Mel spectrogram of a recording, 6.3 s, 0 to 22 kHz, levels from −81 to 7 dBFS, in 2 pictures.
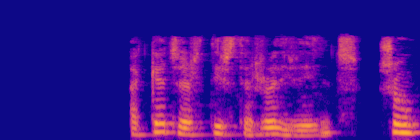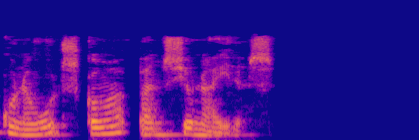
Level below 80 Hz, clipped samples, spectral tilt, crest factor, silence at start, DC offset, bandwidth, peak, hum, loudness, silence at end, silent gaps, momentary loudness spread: -62 dBFS; under 0.1%; -4 dB/octave; 18 dB; 1 s; under 0.1%; 8.2 kHz; -2 dBFS; none; -20 LUFS; 1.1 s; 2.73-2.84 s, 4.14-4.19 s; 9 LU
